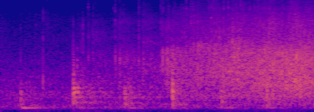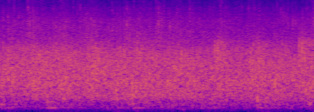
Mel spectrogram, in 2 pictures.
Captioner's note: audience applauding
